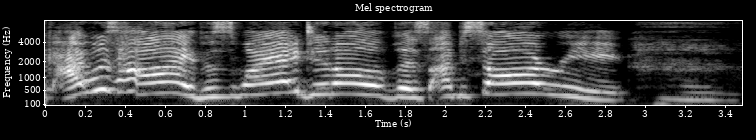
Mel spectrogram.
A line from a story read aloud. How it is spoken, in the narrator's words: he just keeps screaming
